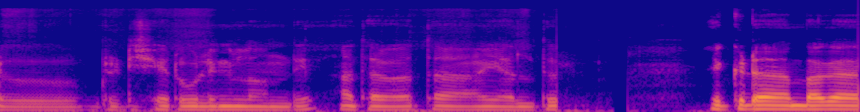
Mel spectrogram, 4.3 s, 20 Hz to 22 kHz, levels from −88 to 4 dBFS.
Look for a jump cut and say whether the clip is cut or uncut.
cut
